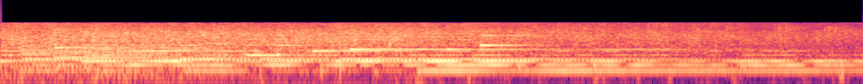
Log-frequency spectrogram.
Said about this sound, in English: Would you give the Lord a great hand clap this morning?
